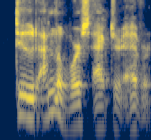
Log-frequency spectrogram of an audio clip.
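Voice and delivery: confiding, leaning-in half-whisper. Retelling how an actor leaned over on set: imitating John Malkovich half-whispering. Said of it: "leans over and whispers to Matt Damon".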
